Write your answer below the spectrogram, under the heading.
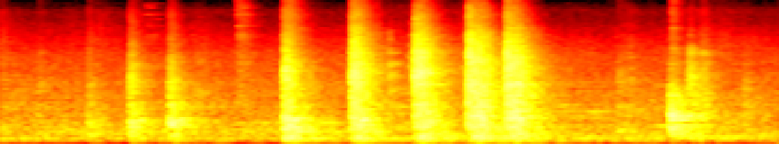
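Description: A run of about eight sharp knocks, the loudest five in quick succession in the middle, as a wooden rocker rail is knocked into place on a black iron rocking-chair frame.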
